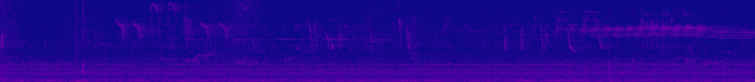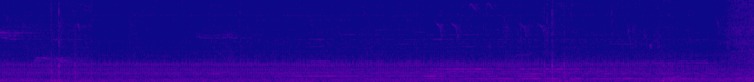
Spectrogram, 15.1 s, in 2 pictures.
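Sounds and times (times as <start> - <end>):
small birds chirping: 0.0 - 15.0
steady low hum: 0.0 - 15.0
bird trill: 9.5 - 14.8.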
